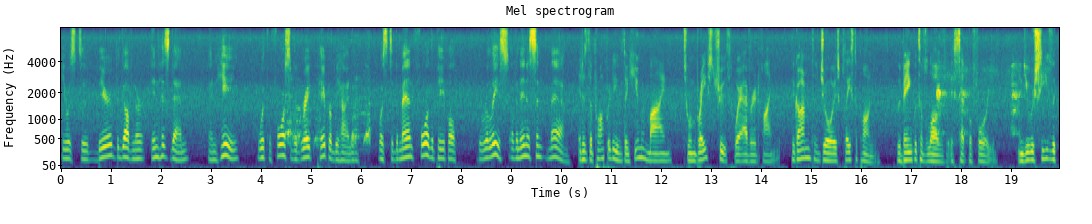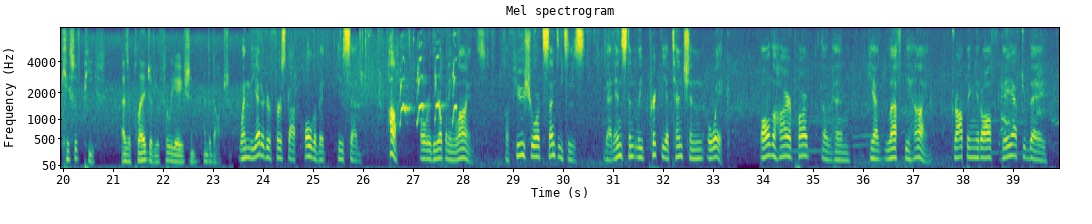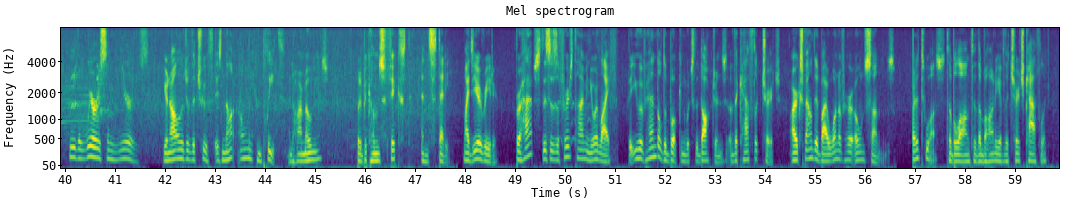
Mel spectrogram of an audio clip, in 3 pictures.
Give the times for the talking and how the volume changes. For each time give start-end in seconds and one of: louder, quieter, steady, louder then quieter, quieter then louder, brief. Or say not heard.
0.0-33.4 steady
34.0-59.8 steady.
